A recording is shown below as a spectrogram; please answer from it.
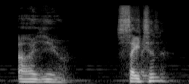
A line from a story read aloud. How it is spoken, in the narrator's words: I asked nervously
